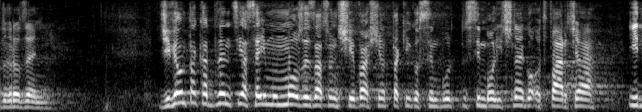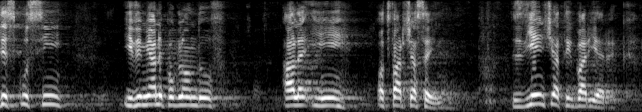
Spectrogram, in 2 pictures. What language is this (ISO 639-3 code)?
pol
